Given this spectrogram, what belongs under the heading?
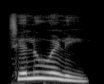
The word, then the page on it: ಛಲವೇಳು: chalavēḷu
